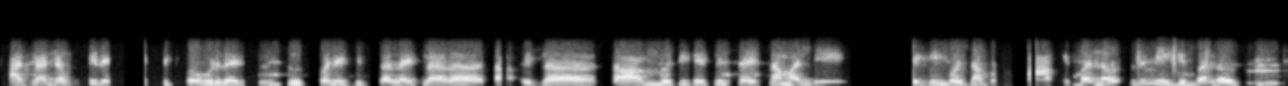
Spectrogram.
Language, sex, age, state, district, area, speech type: Telugu, female, 30-45, Andhra Pradesh, Kurnool, rural, conversation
